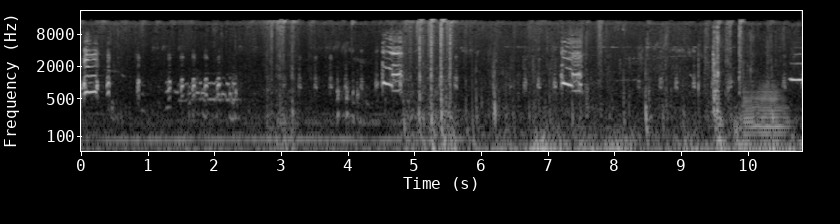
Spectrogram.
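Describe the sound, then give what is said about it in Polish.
Hens cluck continuously in a henhouse holding about a hundred chickens, with many overlapping clucks and squawks of varied pitch forming a busy, fairly loud flock chorus without talk. “Tu jest kurniczek nasz. Proszę bardzo. Około 100 kurek. Kury.”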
